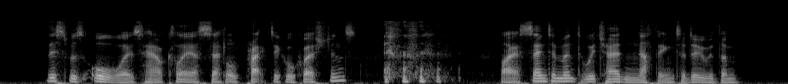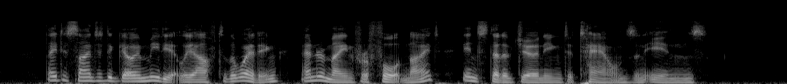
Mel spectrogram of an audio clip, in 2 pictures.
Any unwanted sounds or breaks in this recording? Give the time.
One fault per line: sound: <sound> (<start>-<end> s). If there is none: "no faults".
sound: laugh (3.8-4.6 s)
